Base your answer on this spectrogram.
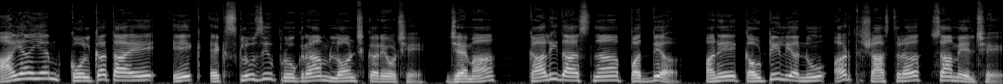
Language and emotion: Gujarati, neutral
